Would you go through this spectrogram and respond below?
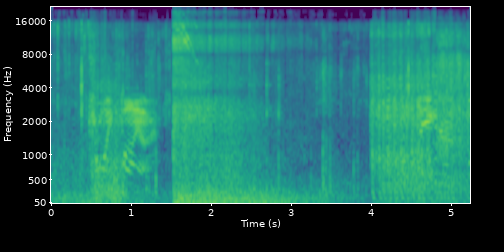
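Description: Video game combat sound after a fire grenade is thrown: a sudden loud burst of explosive, crackling noise cuts in, followed by sustained rumbling gunfire and blasts, with a second burst later, all mixed under ongoing voice chatter.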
